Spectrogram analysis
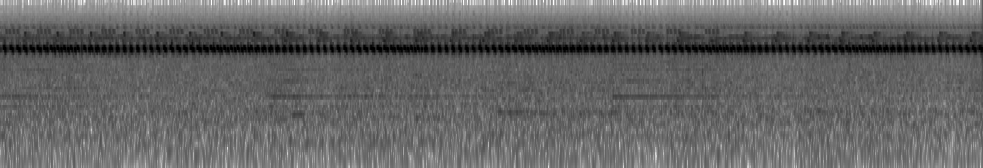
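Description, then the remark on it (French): Loud, continuous chirring of cicadas, a sound typical of the French countryside: a steady high-pitched buzz with a fast pulsing texture that never lets up, heard alone with no voices. “Le tintement des cloches d'une église, le chant du coq, ou encore celui des cigales.”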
